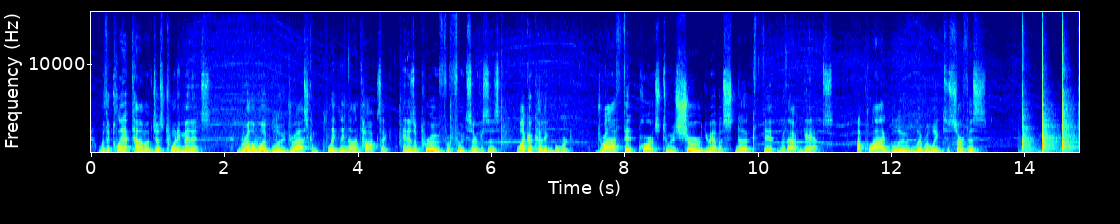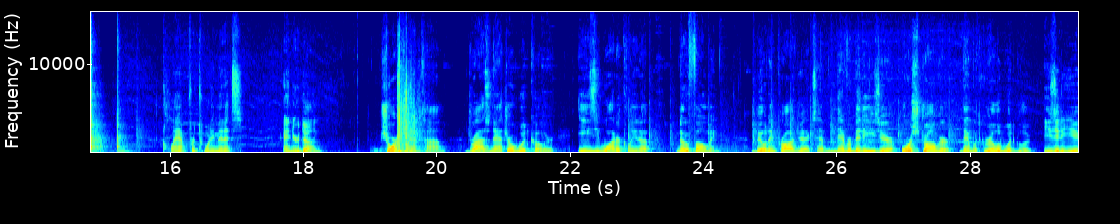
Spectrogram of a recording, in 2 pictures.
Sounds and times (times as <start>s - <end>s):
Speech: 0.1s - 13.4s, 15.9s - 17.1s, 17.7s - 18.3s, 19.1s - 29.6s.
